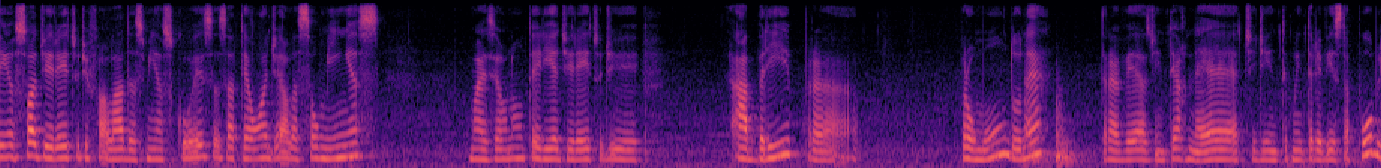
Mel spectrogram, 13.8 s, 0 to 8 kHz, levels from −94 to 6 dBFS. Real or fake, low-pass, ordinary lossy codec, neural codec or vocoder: real; 7.2 kHz; none; none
